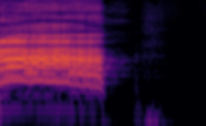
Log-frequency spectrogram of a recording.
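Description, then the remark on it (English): A single loud, strained vocal cry of pain, performed by a voice as screaming Foley work, lasting about half a second before cutting off sharply, followed by a faint trailing breath and then silence. “Give me a little screaming Foley work.”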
